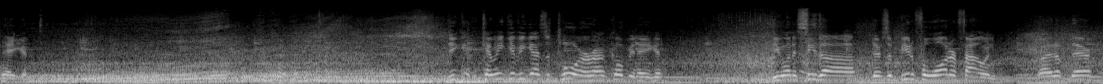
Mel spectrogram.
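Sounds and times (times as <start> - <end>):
passing traffic rumble: 0.0 - 11.0
vehicle engine accelerating: 0.2 - 11.0.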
